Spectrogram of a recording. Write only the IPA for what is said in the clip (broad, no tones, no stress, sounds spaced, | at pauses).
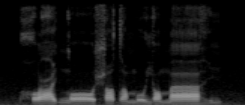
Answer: x ɔ ʕ i ŋ͡m ɔː ʃ ɒ dˤ o m o j ɒ m aː ɦ i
